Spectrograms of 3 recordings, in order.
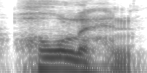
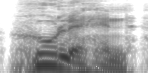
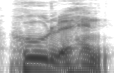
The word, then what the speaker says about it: Holohan: Just on the subject of the Chief Medical Officer, before I go to the news, caller says, you pronounce his name Holohan. It is meant to be pronounced Houlihan, and he himself is on record as saying it annoys him that people can't get it right. It's a spelling variation of Houlihan.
